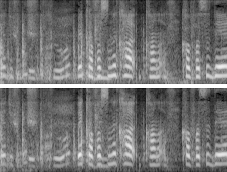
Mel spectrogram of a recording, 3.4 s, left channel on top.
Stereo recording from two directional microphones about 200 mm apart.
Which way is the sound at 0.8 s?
20° left (ahead or behind).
